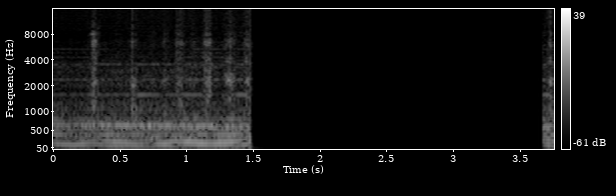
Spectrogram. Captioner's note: ominous music; pen writing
